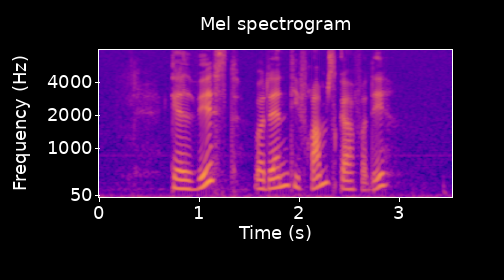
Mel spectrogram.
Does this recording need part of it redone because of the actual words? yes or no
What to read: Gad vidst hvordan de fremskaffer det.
no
